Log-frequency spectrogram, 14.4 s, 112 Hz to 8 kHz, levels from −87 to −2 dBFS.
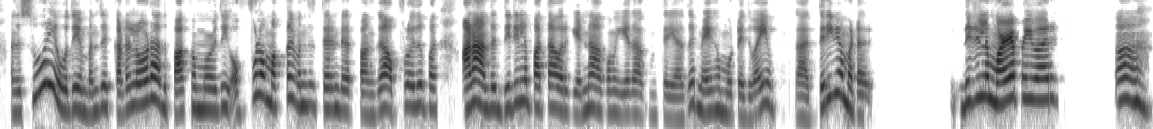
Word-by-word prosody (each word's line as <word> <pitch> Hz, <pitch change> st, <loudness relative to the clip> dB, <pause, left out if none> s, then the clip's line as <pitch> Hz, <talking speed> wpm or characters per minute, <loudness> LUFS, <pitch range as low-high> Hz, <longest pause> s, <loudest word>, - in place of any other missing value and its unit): அந்த 200 Hz, 0 st, -9 dB
சூரிய 465 Hz, +8 st, -1 dB
உதயம் 215 Hz, -2 st, -3 dB
வந்து 225 Hz, +5 st, -6 dB
கடலோடு 255 Hz, +10 st, +1 dB
அது 225 Hz, -, -9 dB
பாக்கும்பொழுது, 220 Hz, +2 st, -2 dB, 0.2 s
அவ்வளோ 340 Hz, -, -1 dB
மக்கள் 245 Hz, +5 st, -4 dB
வந்து 250 Hz, 0 st, -7 dB, 0.2 s
திரண்டு 225 Hz, -1 st, -4 dB
இருப்பாங்க. 190 Hz, -1 st, -7 dB, 0.2 s
அவ்வளோ 245 Hz, +3 st, -8 dB
இது 250 Hz, -, -4 dB
ப -, -, -3 dB, 0.4 s
ஆனா, 285 Hz, +5 st, +10 dB
அது 230 Hz, 0 st, -4 dB
"திடீர்னு 280 Hz, +5 st, -4 dB
பாத்தா 235 Hz, +1 st, 0 dB
அவருக்கு 205 Hz, -3 st, -5 dB
என்ன 225 Hz, +3 st, -5 dB
ஆகும், 200 Hz, -1 st, -10 dB
ஏதாகும் 180 Hz, -2 st, -10 dB
தெரியாது. 165 Hz, +5 st, -9 dB, 0.2 s
மேகமூட்ட 200 Hz, -3 st, -5 dB
இதுவாயி 195 Hz, +9 st, -2 dB, 0.7 s
தெரியவே 350 Hz, +7 st, 0 dB
மாட்டாரு. 185 Hz, -5 st, -4 dB, 1.2 s
திடீர்ல 320 Hz, +3 st, +2 dB
மழை 295 Hz, +5 st, +12 dB
பெய்வாரு." 305 Hz, 0 st, +2 dB, 0.8 s
ஆங். 285 Hz, -3 st, +1 dB
230 Hz, 135 wpm, -22 LUFS, 200-285 Hz, 1.2 s, மழை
